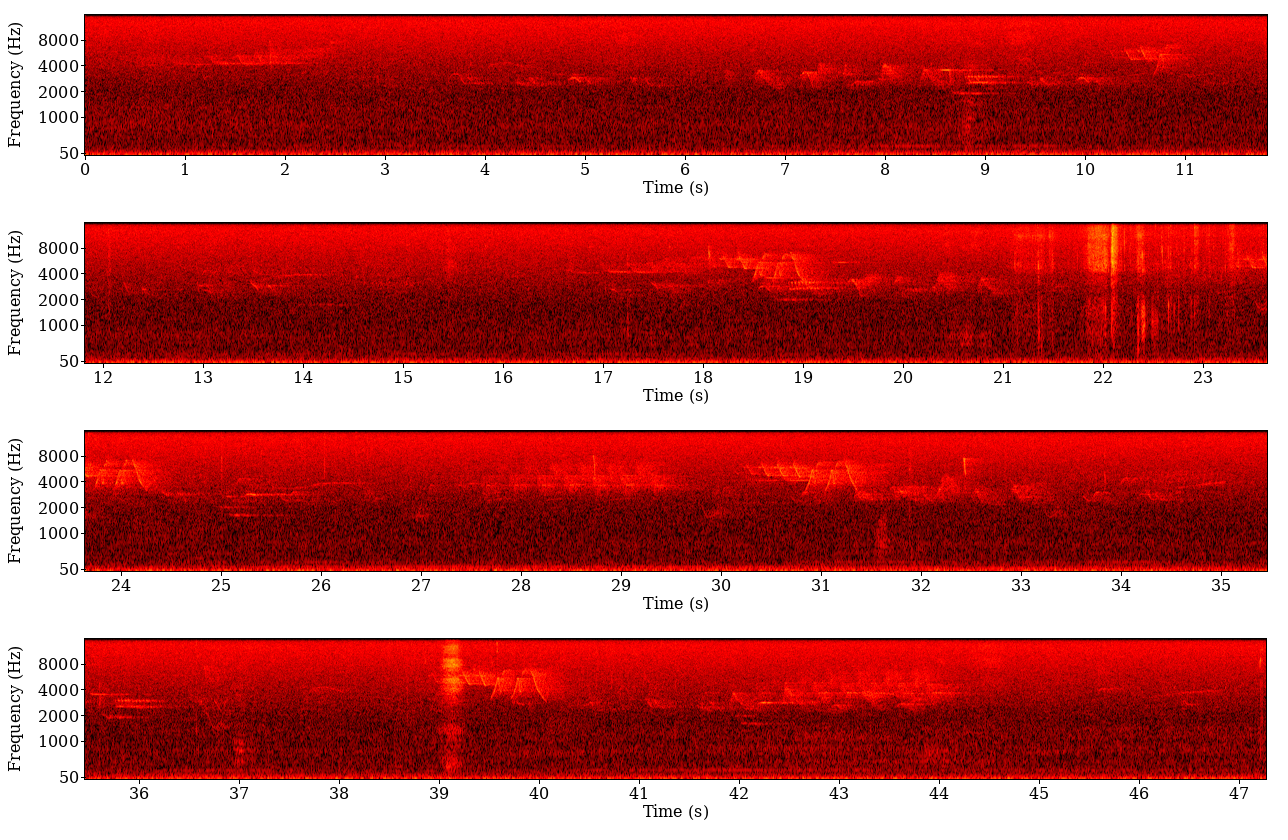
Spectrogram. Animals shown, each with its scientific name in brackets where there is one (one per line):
Black-throated Blue Warbler (Setophaga caerulescens)
Scarlet Tanager (Piranga olivacea)
Ovenbird (Seiurus aurocapilla)
American Robin (Turdus migratorius)
Wood Thrush (Hylocichla mustelina)
Chestnut-sided Warbler (Setophaga pensylvanica)
Eastern Wood-Pewee (Contopus virens)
